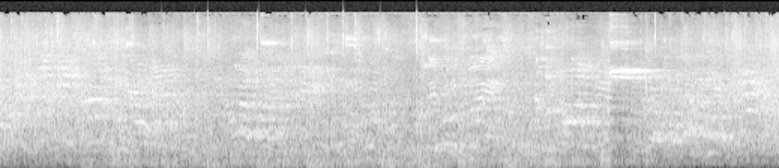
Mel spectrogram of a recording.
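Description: Basketball bouncing on a hardwood gym floor during live play, under shouting voices of players and spectators echoing in a gymnasium.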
